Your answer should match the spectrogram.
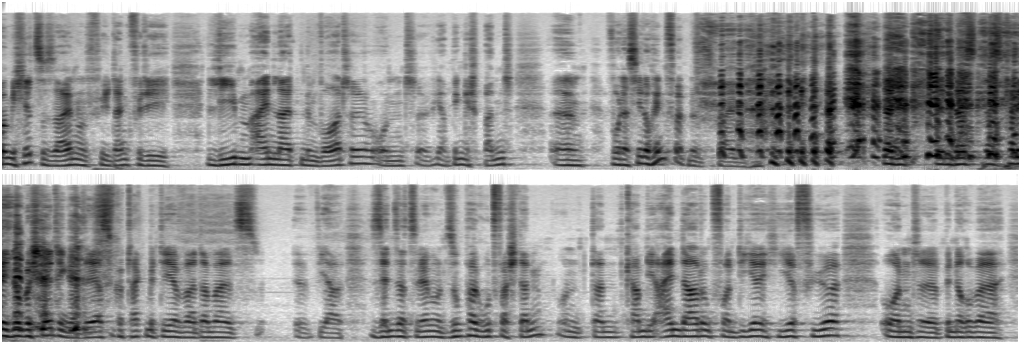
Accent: Hagen, North Rhine-Westphalia, Germany; also born or lived in Witten; bin aber kein gebürtiger Hesse, ich bin in Westfalen auf Kohle geboren, bin in Witten an der Ruhr geboren, in Hagen, unweit von Wuppertal aufgewachsen

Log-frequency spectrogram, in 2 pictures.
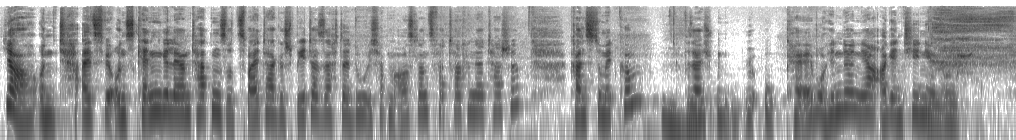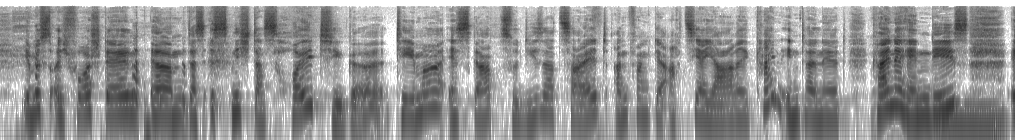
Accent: Berlin, Germany; also born or lived in Buenos Aires; Ich war 4 Jahre in Argentinien am Goethe-Institut in Buenos Aires tätig und kam dann praktisch genauso mit der Wende zurück nach Berlin. Ich bin ja Berlinerin

